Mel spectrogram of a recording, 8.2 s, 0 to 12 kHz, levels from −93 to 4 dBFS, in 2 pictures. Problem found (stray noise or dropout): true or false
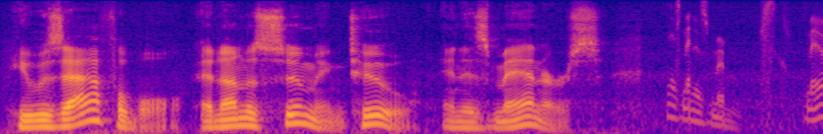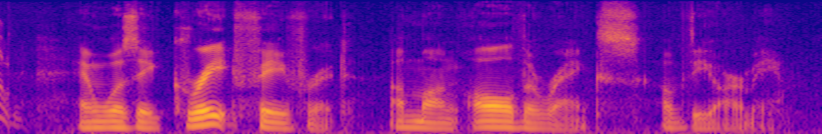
true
